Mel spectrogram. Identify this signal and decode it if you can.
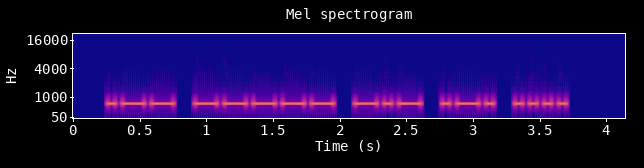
Morse code, heard as a keyed tone, about 22 wpm, 700 Hz. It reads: W0KRH
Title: USA Call Signs - 5 Characters - Repeated 2x - 22wpm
